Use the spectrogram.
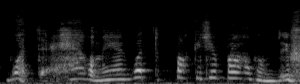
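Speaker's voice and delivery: high, exploding what the hell; shrieking disbelief, losing it; retold freakout. Comic freaking out at a heckler, high and furious. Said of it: "break character".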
